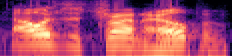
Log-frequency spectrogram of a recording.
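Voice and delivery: high, loud put-on excuse; mock protesting neighbor.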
